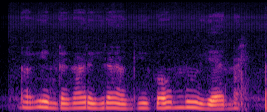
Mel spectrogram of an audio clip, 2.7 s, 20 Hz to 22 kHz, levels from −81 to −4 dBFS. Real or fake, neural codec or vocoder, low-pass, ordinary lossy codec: real; none; none; none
